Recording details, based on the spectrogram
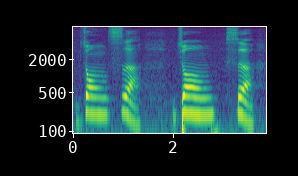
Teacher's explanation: Zhong is the first tone, si is the fourth tone.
